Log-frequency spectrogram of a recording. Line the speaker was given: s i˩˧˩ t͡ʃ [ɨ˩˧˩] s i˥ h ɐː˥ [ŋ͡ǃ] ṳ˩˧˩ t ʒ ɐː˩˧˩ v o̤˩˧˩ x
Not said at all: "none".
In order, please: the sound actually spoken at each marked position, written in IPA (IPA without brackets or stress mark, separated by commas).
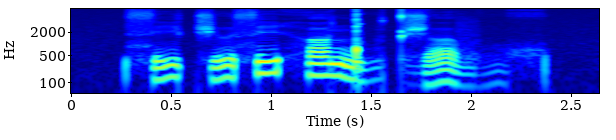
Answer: ɨ˩˧˩, ŋ͡ǃ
